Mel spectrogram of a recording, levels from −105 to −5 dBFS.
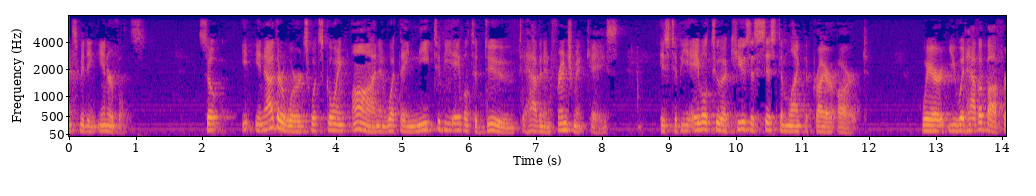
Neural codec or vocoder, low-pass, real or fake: none; 7.2 kHz; real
